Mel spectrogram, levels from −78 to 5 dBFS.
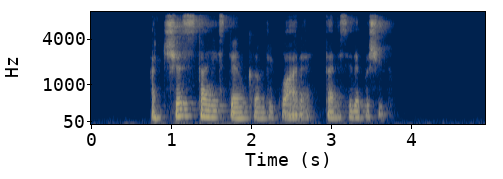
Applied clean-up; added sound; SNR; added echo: neural mask model DeepFilterNet 3.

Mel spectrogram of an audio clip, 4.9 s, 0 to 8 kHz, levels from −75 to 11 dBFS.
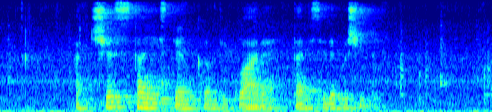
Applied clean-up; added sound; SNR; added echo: none; Rain; 10 dB; reverberation time 0.8 s.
